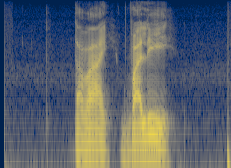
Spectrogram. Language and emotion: Russian, angry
